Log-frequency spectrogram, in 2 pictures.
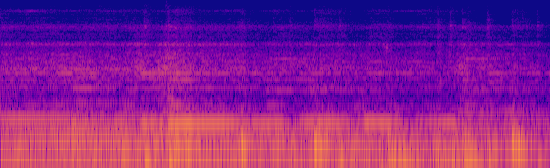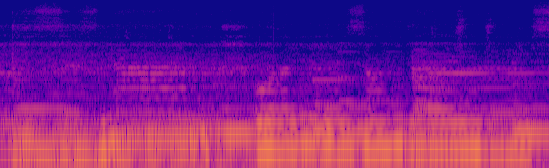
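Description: Music with electric guitar. About halfway through, the heavy low end drops away and lighter held notes carry on.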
